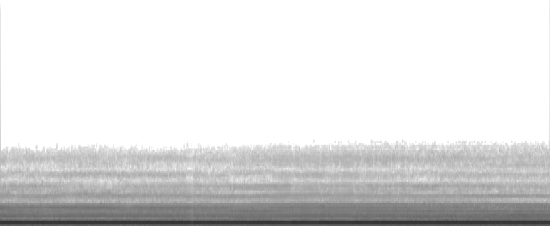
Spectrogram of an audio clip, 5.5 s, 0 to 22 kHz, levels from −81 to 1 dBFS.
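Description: At 1.87 s the music stalls briefly in a short stall from a late packet. A packet arrived late, the jitter buffer ran dry, and the receiver stretched the last sound for about 54 ms until the data caught up, resuming where it left off without losing anything. It sounds like a held smear with a slight buzz or dip until 1.95 s. On a spectrogram the harmonics run flat and unchanged across that span. The waveform shows a repeating cycle there. Everything after it arrives about 54 ms later.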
